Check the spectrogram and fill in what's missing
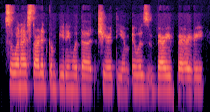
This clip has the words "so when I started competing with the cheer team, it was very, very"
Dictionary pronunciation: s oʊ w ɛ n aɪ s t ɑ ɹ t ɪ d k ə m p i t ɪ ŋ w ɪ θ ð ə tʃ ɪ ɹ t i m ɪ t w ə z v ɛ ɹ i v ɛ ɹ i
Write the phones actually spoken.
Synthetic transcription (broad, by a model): s oʊ w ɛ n aɪ s t ɑ ɹ t ɪ d k ə m p i t ɪ ŋ w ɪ ð ə tʃ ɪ ɹ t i m ɪ t w ə z v ɛ ɹ i v ɛ ɹ i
